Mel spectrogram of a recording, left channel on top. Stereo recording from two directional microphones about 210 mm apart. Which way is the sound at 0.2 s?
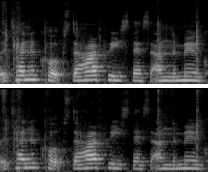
40° left (ahead or behind).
